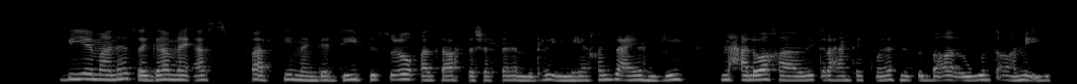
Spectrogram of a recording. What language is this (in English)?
Tigrinya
